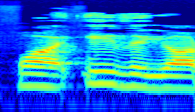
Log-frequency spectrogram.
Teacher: یہ را جو ہے تفخیم کے ساتھ پڑھا جائے گا کیونکہ اس سے پہلے زبر ہے، وَإِذْ یَر کیونکہ را ساکنہ ہے اور اس سے پہلے زبر ہے، وَإِذْ يَرْفَعُ إِبْرَاهِيمُ الْقَوَاعِدَ مِنَ الْبَيْتِ وَإِسْمَاعِيلُ رَبَّنَا تَقَبَّلْ مِنَّا إِنَّكَ أَنْتَ السَّمِيعُ الْعَلِيمُ۔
